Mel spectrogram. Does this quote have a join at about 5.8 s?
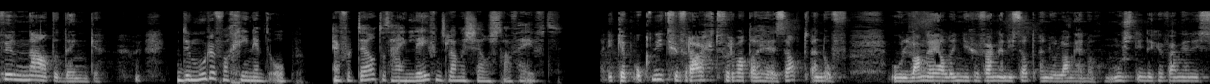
no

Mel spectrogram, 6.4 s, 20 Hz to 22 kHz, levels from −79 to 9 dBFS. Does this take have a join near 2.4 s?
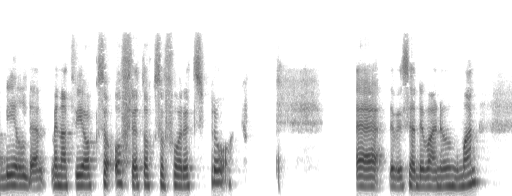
no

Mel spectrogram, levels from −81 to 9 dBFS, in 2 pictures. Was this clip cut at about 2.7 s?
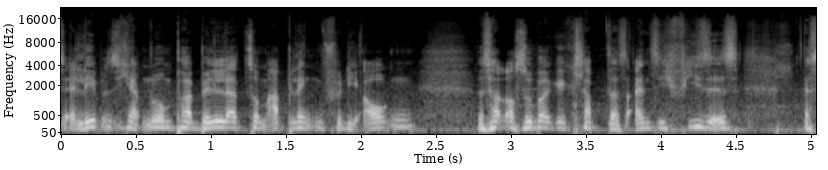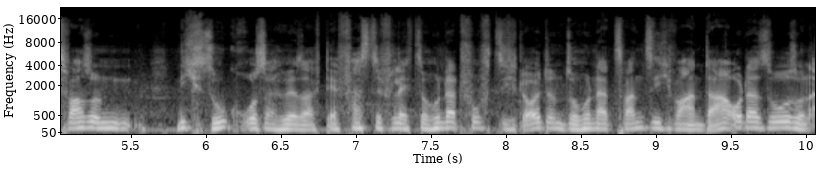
yes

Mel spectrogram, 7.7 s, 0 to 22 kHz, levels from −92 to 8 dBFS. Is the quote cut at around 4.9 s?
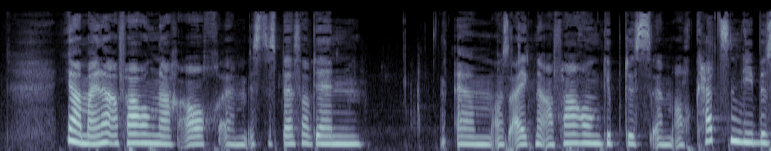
no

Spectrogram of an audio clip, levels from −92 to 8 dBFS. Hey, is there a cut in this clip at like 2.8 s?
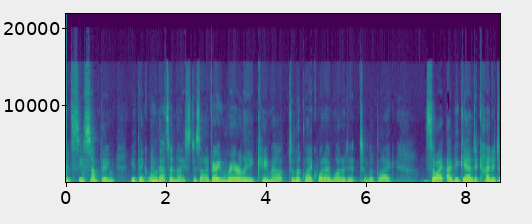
yes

